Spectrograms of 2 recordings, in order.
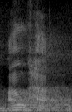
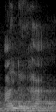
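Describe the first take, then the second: First: The l is clean with no bounce. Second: The l bounces with an echoing release. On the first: The speaker calls it right. "harus bersih, terdengar jelas" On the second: The speaker calls it wrong. "alnya terdengar mantul"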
